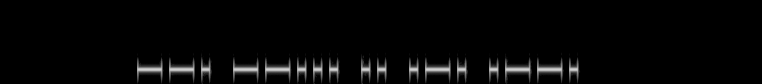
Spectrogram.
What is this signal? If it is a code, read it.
Morse code, heard as a keyed tone, about 15 wpm, 700 Hz. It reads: G7IRP
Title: DXCC-100 Call Signs - 5 Characters - Repeated 3x - 15wpm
